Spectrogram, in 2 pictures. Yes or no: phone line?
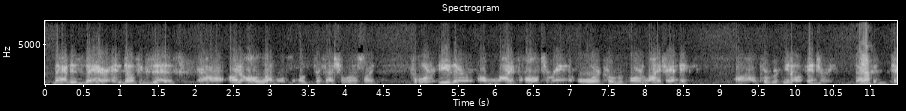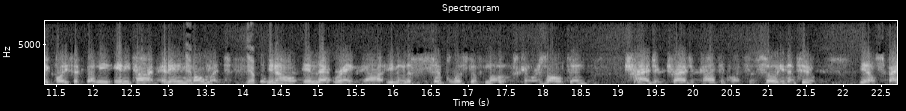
yes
